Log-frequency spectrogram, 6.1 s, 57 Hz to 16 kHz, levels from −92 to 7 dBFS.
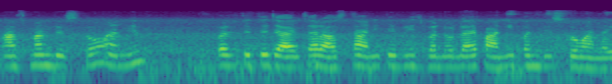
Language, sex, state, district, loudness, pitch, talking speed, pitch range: Marathi, female, Maharashtra, Sindhudurg, -18 LUFS, 195 Hz, 135 wpm, 185-200 Hz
